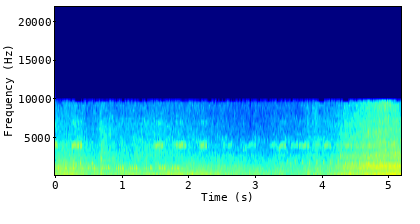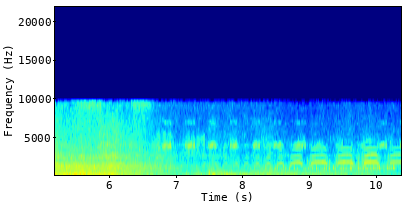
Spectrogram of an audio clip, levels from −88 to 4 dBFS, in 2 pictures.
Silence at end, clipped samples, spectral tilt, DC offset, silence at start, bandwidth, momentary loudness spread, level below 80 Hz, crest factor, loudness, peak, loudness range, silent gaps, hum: 0 s; under 0.1%; -3.5 dB/octave; 0.3%; 0 s; 10 kHz; 11 LU; -50 dBFS; 18 dB; -33 LUFS; -16 dBFS; 8 LU; none; none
